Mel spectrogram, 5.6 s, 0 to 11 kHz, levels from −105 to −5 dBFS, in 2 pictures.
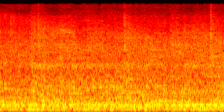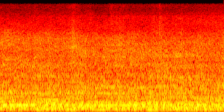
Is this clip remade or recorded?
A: remade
